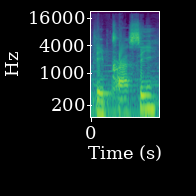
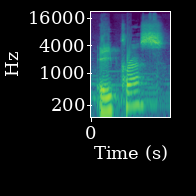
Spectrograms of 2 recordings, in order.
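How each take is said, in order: First: The name ends on an added ee vowel. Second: The name ends on an s sound. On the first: This is how a Japanese speaker said it. "I believe he said it's pronounced A-Pressy" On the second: This is the American way of saying it. "I'm pretty sure that's the American pronunciation"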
